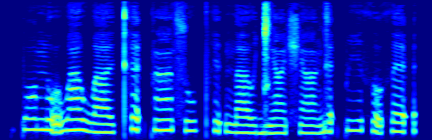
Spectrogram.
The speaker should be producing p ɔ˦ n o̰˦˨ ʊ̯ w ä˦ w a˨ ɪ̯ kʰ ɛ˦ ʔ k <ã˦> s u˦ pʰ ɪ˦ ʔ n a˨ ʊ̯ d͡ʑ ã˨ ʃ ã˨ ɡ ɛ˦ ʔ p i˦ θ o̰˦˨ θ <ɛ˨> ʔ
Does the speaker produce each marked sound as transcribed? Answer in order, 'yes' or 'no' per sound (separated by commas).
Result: yes, no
